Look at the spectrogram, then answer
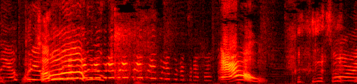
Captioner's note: panicked gibberish; creeper explodes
